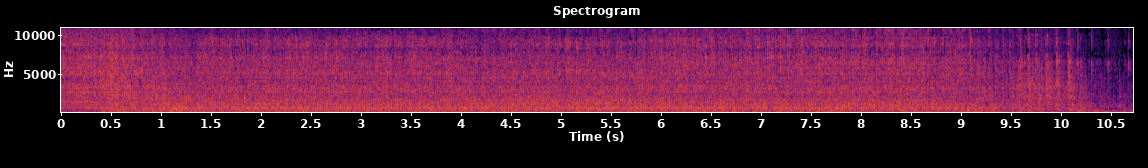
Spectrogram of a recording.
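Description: Sumec Firman SPG3000E2 petrol generator's engine running steadily just after catching on its electric key start, the key starter working again on a new battery.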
